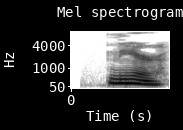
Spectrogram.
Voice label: "Near", English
